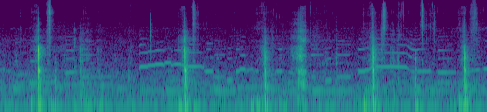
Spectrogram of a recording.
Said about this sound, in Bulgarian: Връщам се обратно към гарнитурата, обелвам картофите и ги нарязвам на купчета.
